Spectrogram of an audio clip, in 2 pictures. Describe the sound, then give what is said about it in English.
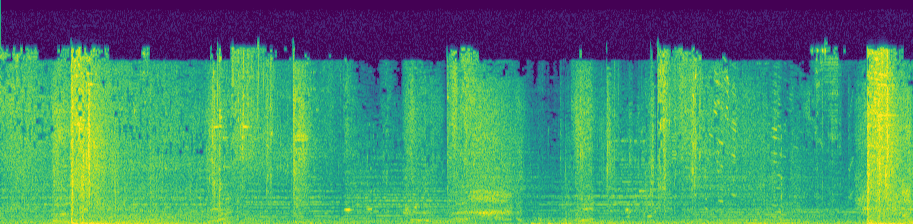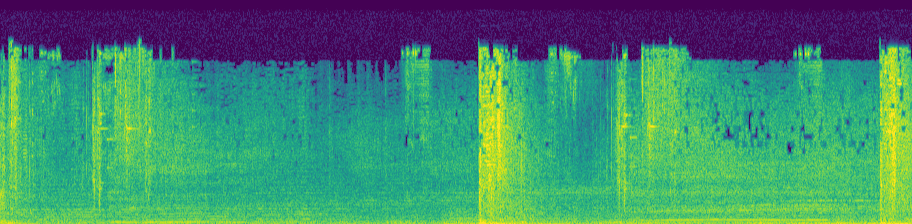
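Sniper rifle shots in a video game: a few sharp, loud booming cracks spaced several seconds apart over steady, busy game noise. “Sniper rifle. Take that. Let's reload.”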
